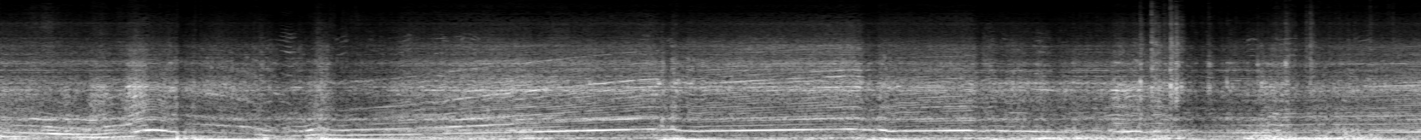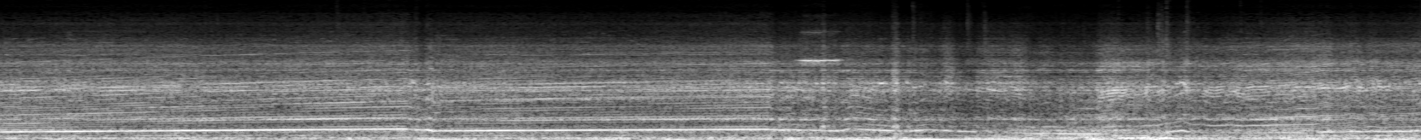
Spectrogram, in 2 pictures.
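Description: Rally car engine heard from inside the cabin, running at high revs on a special stage: its pitch climbs steadily and drops back several times as it shifts through the gears, with a few louder knocks around the middle.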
